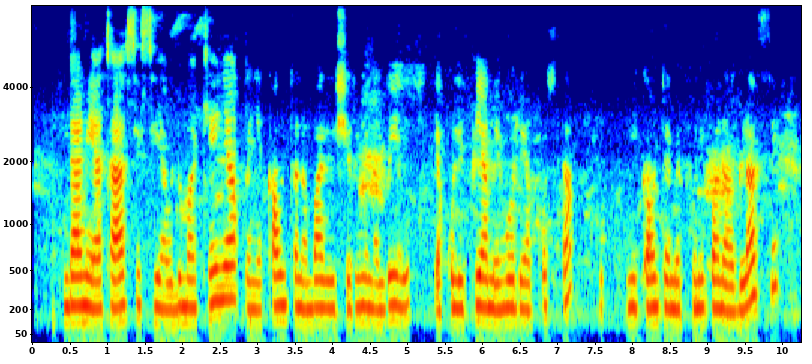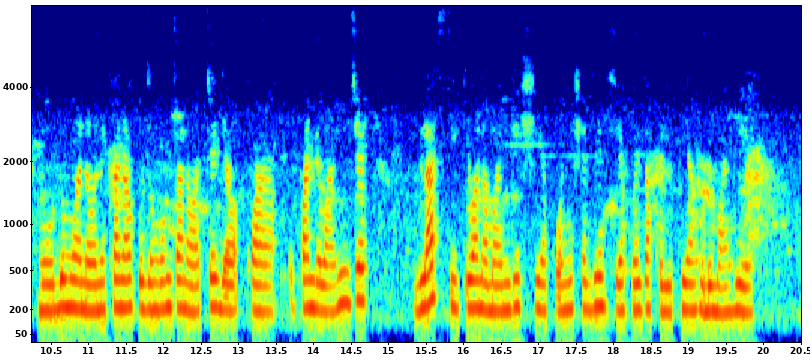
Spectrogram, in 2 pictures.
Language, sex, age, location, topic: Swahili, female, 25-35, Mombasa, government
